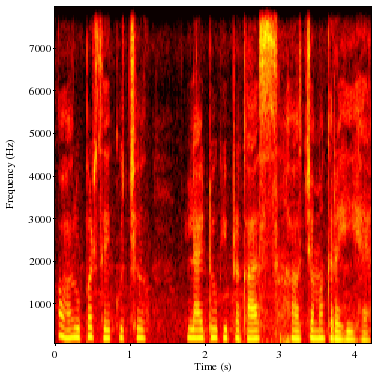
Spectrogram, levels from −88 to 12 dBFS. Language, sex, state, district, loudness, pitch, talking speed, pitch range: Hindi, female, Bihar, Kaimur, -17 LUFS, 195 Hz, 155 wpm, 185-205 Hz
